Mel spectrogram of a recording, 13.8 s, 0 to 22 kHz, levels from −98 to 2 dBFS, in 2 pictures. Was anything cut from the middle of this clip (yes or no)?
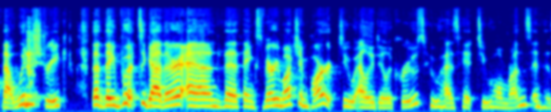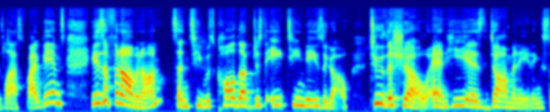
no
